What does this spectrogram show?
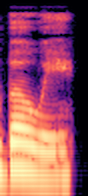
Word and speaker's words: Bowie: A detective, John Bowie, pronounced, several reviewers insisted, like The Knife, teams up with a true crime producer, Beth Collins.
